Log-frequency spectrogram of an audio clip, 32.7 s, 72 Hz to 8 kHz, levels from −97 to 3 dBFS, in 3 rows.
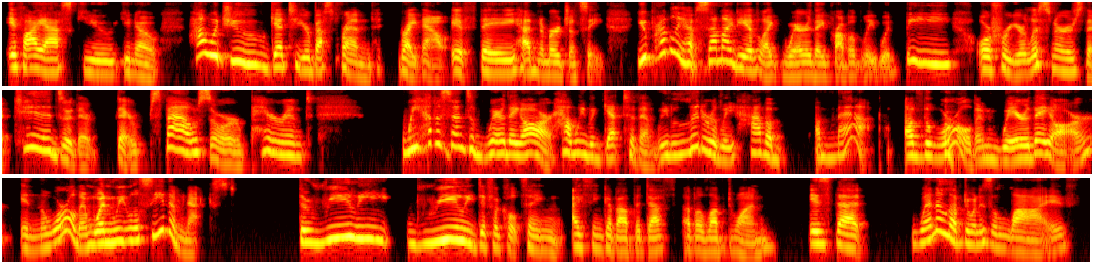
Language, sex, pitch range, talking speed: English, female, 175-270 Hz, 190 wpm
